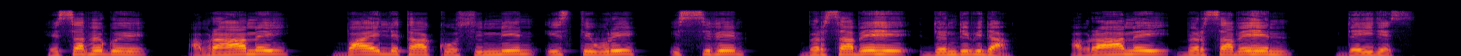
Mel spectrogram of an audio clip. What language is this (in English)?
Gamo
